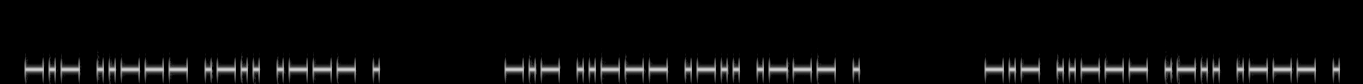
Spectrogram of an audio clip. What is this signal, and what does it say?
Morse code, heard as a keyed tone, about 20 wpm, 700 Hz. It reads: K2LJE K2LJE K2LJE
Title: USA Call Signs - 5 Characters - Repeated 3x - 20wpm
